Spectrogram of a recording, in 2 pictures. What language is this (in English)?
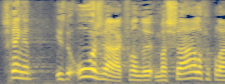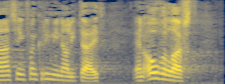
Dutch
